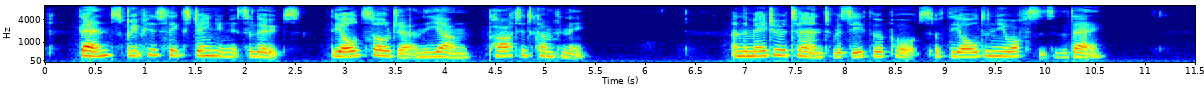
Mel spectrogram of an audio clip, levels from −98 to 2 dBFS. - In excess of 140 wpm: Yes, average, 150 wpm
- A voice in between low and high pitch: No, high, 215 Hz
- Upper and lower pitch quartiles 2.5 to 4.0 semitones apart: Yes, average, 3.4 semitones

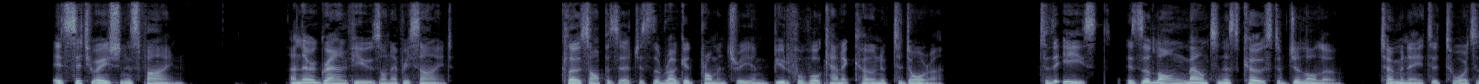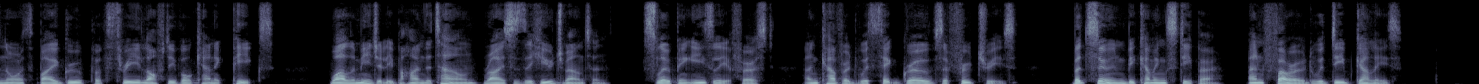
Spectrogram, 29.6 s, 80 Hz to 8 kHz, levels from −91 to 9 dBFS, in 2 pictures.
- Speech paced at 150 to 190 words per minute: Yes, average, 155 wpm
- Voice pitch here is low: Yes, low, 100 Hz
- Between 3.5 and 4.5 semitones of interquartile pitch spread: No, wide, 5.5 semitones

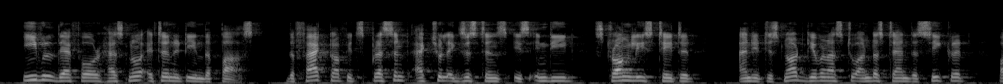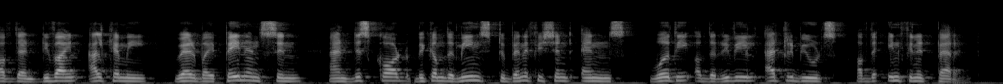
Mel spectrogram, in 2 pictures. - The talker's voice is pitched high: No, medium, 160 Hz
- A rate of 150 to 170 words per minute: Yes, average, 160 wpm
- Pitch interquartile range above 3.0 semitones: No, average, 2.7 semitones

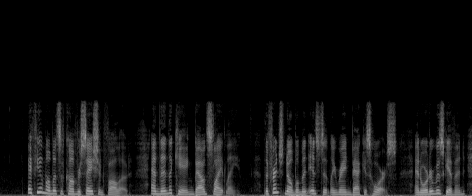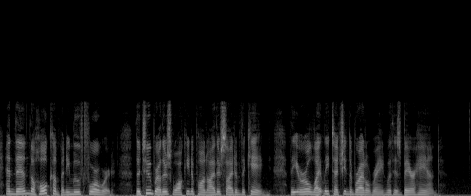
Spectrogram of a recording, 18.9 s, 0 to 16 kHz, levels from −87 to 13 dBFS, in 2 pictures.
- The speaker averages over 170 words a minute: No, average, 165 wpm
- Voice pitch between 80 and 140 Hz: No, medium, 180 Hz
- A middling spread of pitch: Yes, average, 3.9 semitones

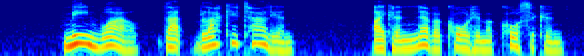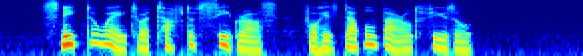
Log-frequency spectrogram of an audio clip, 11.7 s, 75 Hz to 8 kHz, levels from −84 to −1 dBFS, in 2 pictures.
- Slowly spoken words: Yes, slow, 125 wpm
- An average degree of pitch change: No, wide, 6.3 semitones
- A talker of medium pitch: Yes, medium, 150 Hz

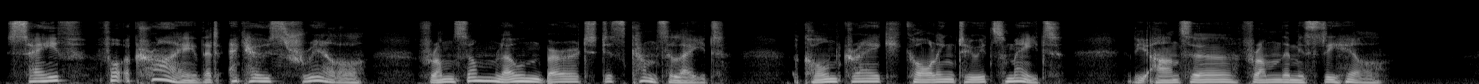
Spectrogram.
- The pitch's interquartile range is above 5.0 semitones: Yes, wide, 5.4 semitones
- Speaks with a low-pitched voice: Yes, low, 115 Hz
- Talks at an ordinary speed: No, slow, 95 wpm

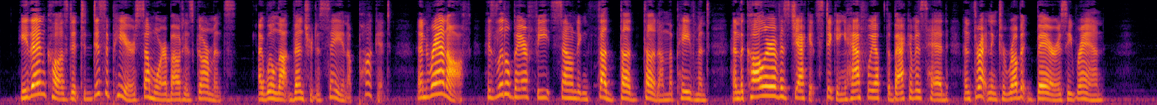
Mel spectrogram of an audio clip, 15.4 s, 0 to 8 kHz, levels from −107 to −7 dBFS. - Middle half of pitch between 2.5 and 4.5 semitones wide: No, average, 5.2 semitones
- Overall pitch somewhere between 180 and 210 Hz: Yes, high, 190 Hz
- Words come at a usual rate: No, fast, 220 wpm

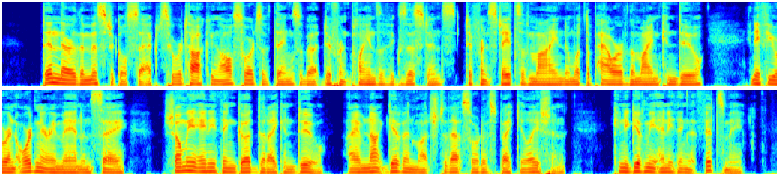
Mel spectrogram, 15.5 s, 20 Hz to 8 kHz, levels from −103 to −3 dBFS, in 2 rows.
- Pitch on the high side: No, low, 110 Hz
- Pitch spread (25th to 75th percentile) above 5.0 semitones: No, average, 2.8 semitones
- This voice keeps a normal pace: No, fast, 260 wpm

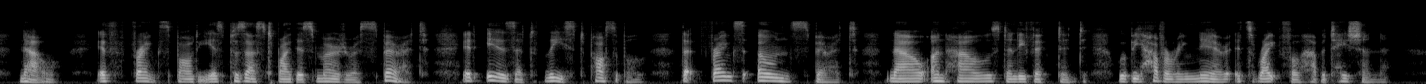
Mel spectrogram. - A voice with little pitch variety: No, average, 3.1 semitones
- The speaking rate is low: Yes, slow, 130 wpm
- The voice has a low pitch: Yes, low, 130 Hz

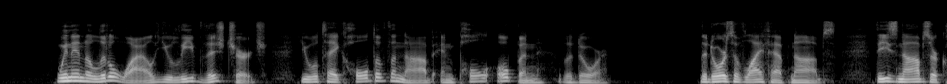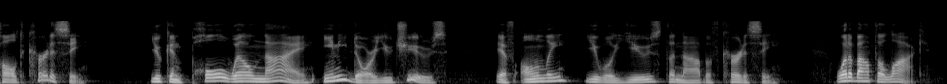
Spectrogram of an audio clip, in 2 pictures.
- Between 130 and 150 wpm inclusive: No, average, 170 wpm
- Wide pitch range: Yes, wide, 6.9 semitones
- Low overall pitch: Yes, low, 115 Hz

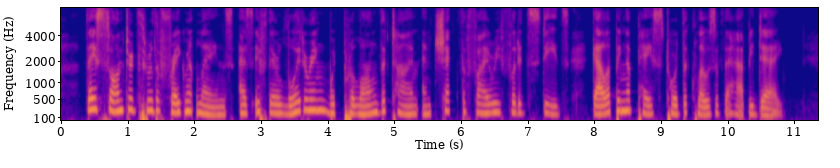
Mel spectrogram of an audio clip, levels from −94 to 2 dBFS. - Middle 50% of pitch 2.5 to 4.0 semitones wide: No, average, 4.5 semitones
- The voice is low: No, medium, 185 Hz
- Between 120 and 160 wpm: Yes, average, 155 wpm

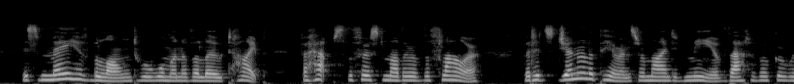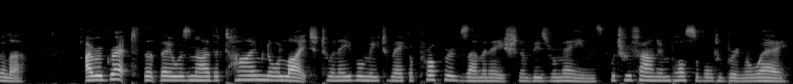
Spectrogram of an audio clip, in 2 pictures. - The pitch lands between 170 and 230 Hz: Yes, medium, 185 Hz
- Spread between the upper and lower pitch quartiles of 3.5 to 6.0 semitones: No, average, 2.9 semitones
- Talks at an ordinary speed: No, fast, 215 wpm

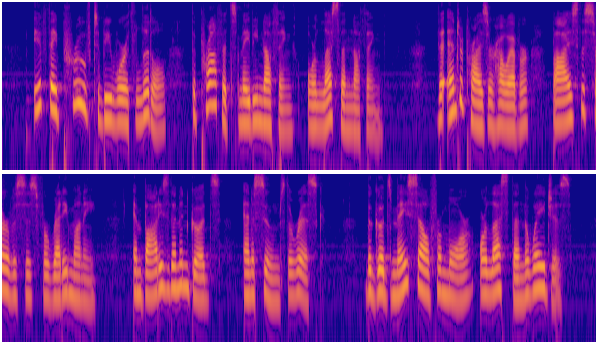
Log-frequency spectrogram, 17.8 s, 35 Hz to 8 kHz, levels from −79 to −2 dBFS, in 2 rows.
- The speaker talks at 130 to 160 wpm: Yes, average, 150 wpm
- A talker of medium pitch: Yes, medium, 165 Hz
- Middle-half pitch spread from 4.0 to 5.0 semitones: Yes, average, 4.4 semitones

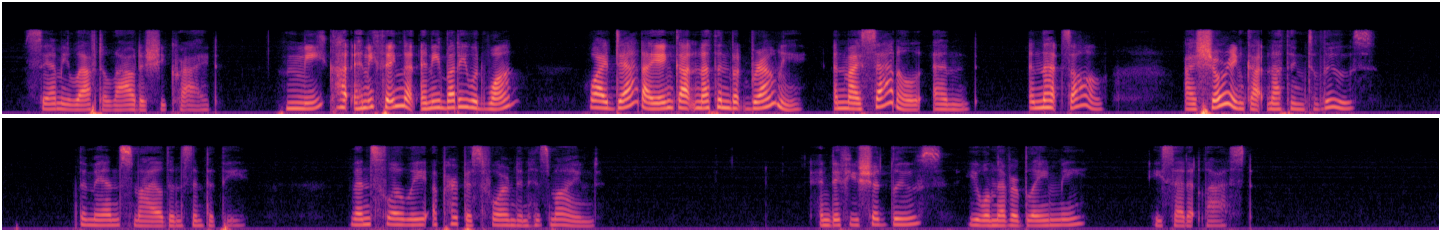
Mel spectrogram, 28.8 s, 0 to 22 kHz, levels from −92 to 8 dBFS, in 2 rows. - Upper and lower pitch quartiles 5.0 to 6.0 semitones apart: No, average, 4.5 semitones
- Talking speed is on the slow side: Yes, slow, 125 wpm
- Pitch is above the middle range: Yes, high, 195 Hz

